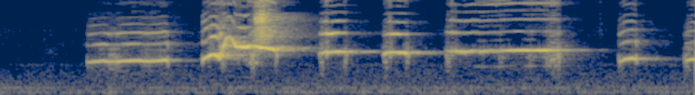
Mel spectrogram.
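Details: Cockatiel kept as a pet whistling its imitation of the Totoro song, not sung well: clear sustained whistles, one harsh rasping note early, then several held tones with brief gaps and a short final note, faint low hum behind.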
